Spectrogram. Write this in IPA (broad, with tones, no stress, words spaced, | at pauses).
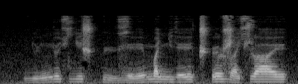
ʎy˩˥ɲø˥çʎi˥ʃ k͡pyː˧˩˧ɣeː˩˥ma˥ɲjeː˧˥˧ t͡ʃʼø˥ʐa˩˥ç ɭa˥e̯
